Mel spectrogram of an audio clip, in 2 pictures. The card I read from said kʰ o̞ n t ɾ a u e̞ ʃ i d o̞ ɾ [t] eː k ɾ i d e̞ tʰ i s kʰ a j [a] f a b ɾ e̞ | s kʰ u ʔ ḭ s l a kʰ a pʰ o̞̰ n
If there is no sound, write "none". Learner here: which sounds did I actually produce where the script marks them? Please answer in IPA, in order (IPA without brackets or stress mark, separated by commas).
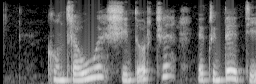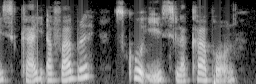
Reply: t͡ʃ, a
